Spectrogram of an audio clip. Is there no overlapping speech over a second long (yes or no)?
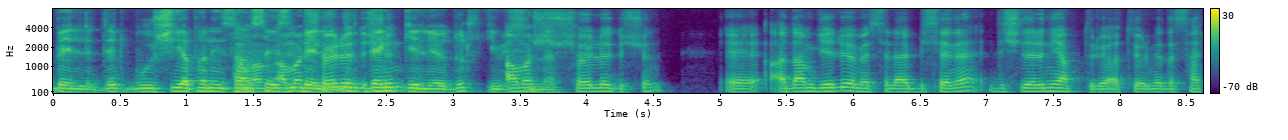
no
